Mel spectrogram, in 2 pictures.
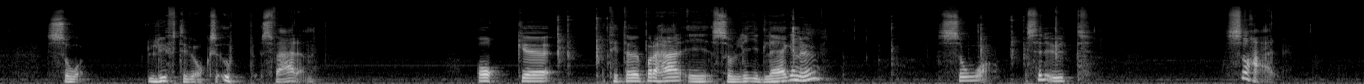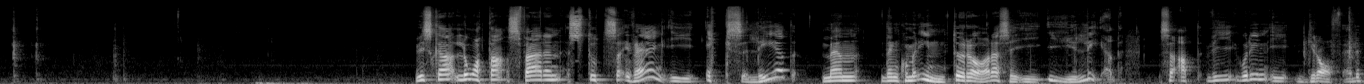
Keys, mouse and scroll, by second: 4.2 scroll down 4, 8.8-9.2 typing, 9.9 middle click, 10.5-11.1 scroll down 2, 11.2-12.8 shift+middle drag, 13.8 space, 14.9-16.7 scroll down 2, 17.0 space, 25.1 ctrl+space.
